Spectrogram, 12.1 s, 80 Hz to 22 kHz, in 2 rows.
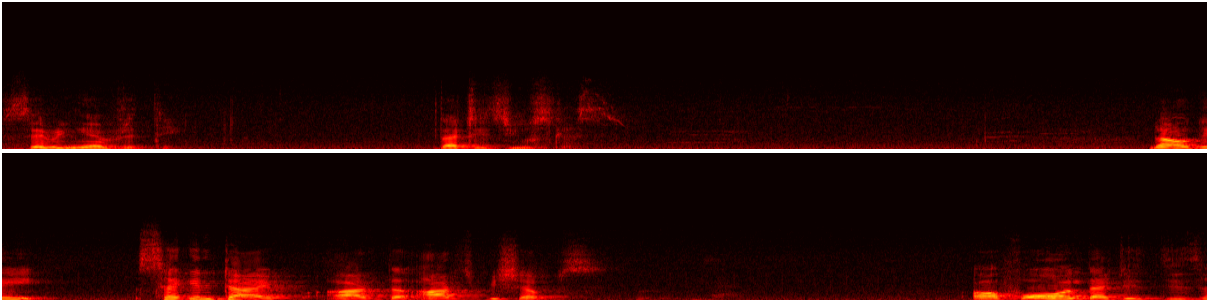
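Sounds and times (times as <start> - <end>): woman speaking: 0.0 - 1.0, 2.2 - 3.2, 5.7 - 9.1, 10.8 - 12.0
recording hiss: 0.0 - 12.0.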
